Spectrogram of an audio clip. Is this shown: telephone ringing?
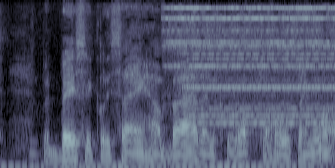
yes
